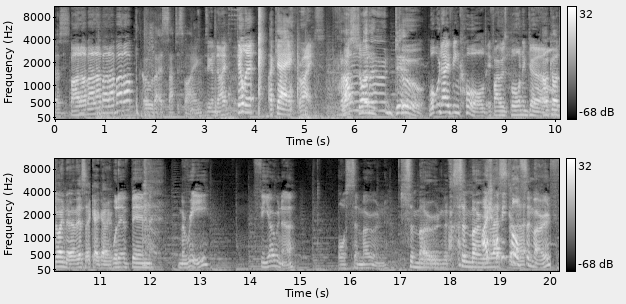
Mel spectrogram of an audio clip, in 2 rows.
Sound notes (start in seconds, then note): 4.0 clap; 11.8 chuckles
